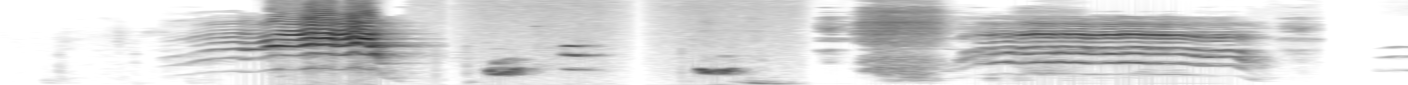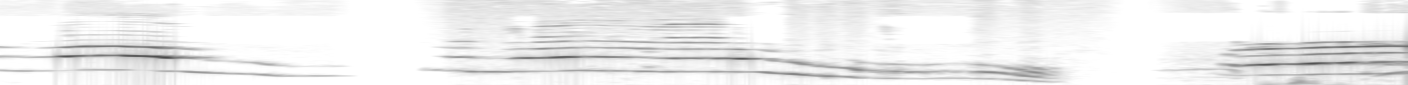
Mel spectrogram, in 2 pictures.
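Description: Cat yowling and meowing: a harsh, wavering yowl about a second in, a few short noisy bursts, then a run of long drawn-out meows that slide down in pitch, with another starting near the end.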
